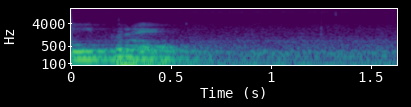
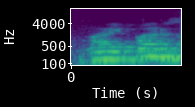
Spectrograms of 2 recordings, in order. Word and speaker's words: Ypres: विशेषकर बेल्जियम में एक जगह कहलाती है, कभी गूगल में सर्च करना, उसकी स्पेलिंग है YPRES, प्रोनाउंसिएशन है इप्रे, वाइपर्स नहीं है, इप्रे है।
